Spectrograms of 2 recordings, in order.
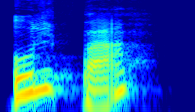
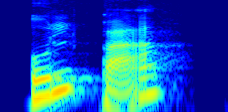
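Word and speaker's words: úlpa: And Ulpa, I'll say it again, Ulpa, basically a parka, even though it's again like a coat.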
